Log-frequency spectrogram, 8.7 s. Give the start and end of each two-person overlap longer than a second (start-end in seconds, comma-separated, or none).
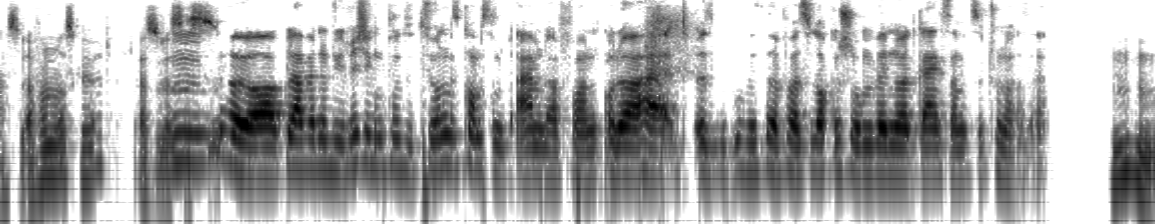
none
